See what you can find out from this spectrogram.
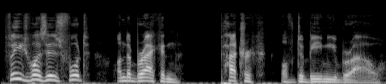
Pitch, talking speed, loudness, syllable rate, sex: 140 Hz, 185 wpm, -19 LUFS, 5.0 syllables/s, male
